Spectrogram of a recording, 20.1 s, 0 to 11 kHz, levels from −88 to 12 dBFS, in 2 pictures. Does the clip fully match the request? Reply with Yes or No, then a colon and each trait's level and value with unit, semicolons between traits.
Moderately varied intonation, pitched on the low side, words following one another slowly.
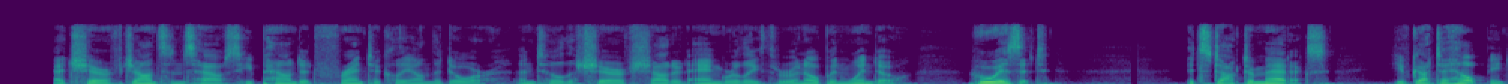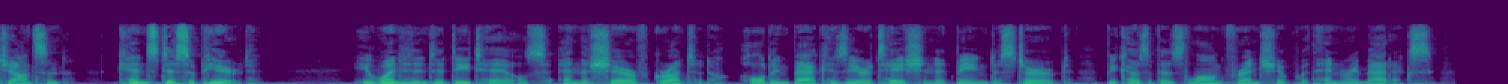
No: average, 3.6 semitones; low, 100 Hz; average, 165 wpm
